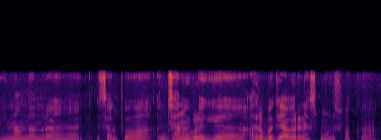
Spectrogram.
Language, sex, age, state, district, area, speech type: Kannada, male, 18-30, Karnataka, Dharwad, rural, spontaneous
